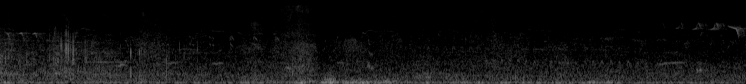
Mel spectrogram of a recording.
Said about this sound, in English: You can hear those funny little grebes again.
